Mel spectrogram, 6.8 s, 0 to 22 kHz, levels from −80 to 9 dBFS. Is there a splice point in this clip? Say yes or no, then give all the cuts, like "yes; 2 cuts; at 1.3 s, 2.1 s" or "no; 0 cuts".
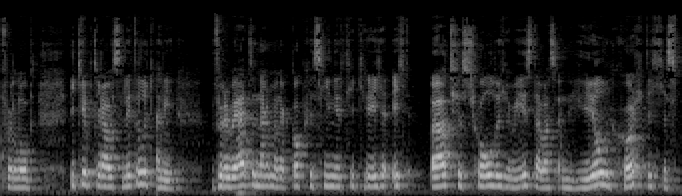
no; 0 cuts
